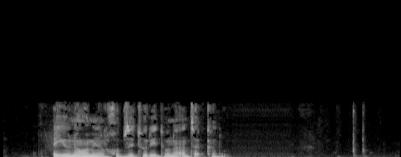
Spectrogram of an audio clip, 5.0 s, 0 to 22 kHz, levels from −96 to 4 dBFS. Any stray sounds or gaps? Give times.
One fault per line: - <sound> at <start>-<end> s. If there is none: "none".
none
